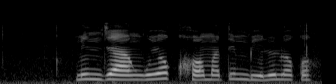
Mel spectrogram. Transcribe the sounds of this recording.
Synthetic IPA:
mind͡ʒʱaŋɡujɔkʰɔmatimbʱililɔːkɔ

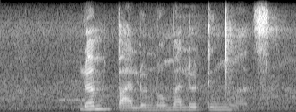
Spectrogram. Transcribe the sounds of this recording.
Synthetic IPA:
lwem̩b̥ʱalɔnɔmalotʼiŋ͡ǀaːd̥z̥ʱi̥

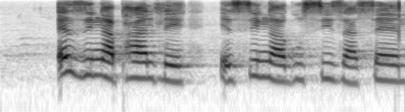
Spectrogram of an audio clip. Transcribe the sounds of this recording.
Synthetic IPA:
eziŋapʰand͡ɮʱɛ | esiŋak̬usizasɛːnʼa

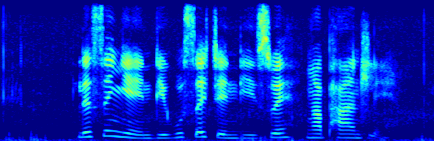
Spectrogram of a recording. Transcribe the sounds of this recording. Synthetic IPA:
lesiɲentʼik̬usɛt͡ʃʼentʼiswɛŋapʰaːnd͡ɮʱɛ̰

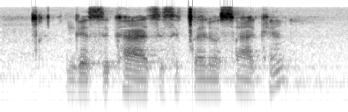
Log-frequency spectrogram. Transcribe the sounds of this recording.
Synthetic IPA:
ŋɡʱesikʰatʰisiǀɛlɔsaːkʰɛ

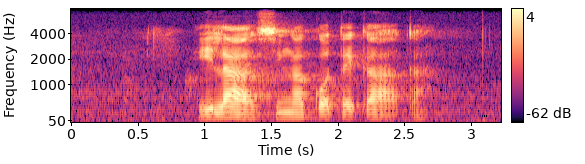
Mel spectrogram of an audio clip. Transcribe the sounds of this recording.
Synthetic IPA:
ɦilaɦʂiŋɡakʼɔtʼɛkʼaːka

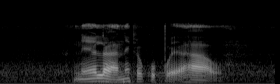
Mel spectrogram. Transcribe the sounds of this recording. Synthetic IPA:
nɛɛlanɛkʼakʼupʼɔ̰ja̰haːwɔ̰

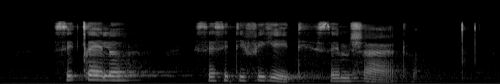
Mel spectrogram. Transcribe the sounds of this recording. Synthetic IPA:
siǀɛlɔ | sesitʼifik̬etʼi̥sem̩ʃa̰ːtʰɔ

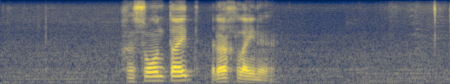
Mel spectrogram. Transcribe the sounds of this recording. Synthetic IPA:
χəsɔntəjtrəχlɛjnə̰

